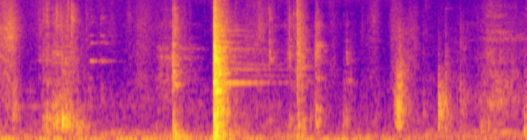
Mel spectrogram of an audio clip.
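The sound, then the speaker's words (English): A fridge door is angrily slammed shut with one loud, sharp thud, followed by quieter clicks and knocks as a cupboard is opened and its contents are rummaged through, while looking for a Coke. “She angrily slams the fridge closed and checks a cupboard.”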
